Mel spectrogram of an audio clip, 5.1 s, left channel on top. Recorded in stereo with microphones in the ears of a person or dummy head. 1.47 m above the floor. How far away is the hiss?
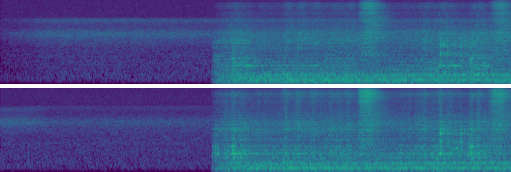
No hiss in this recording.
